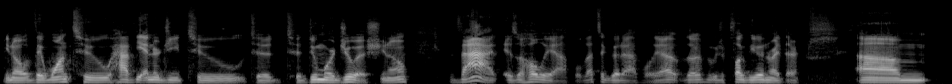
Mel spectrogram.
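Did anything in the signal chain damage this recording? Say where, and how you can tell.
No, nothing in the signal chain stood out as damaging this recording when listening to it.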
